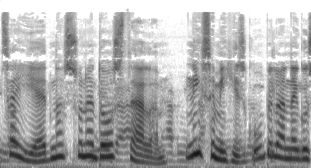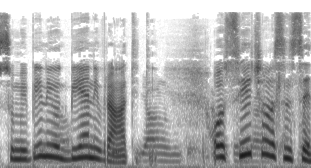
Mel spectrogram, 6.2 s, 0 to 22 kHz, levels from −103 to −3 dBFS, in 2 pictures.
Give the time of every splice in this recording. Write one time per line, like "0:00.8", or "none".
none

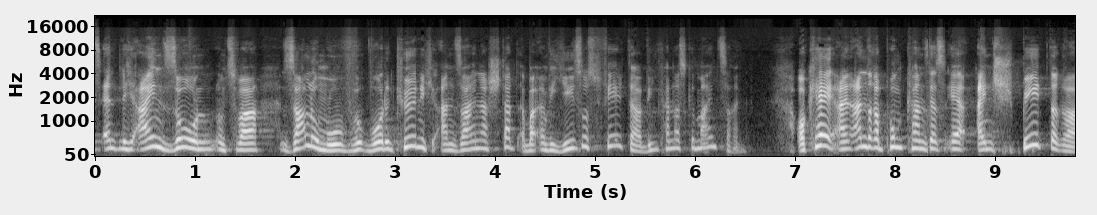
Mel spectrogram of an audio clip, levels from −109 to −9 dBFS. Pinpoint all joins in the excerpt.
0:01.8
0:08.3

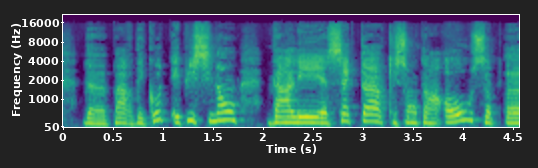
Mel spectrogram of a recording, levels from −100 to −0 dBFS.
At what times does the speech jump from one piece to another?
none

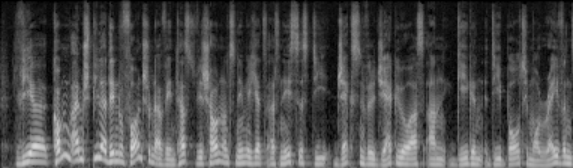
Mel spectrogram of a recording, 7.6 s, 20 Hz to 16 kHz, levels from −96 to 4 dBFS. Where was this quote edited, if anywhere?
0:00.9

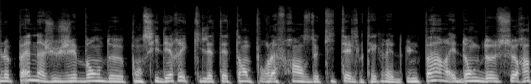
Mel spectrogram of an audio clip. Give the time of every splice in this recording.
0:03.6
0:04.0

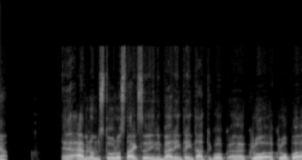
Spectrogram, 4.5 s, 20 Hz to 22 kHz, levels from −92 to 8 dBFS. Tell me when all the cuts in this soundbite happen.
0:01.5
0:02.8
0:03.2

